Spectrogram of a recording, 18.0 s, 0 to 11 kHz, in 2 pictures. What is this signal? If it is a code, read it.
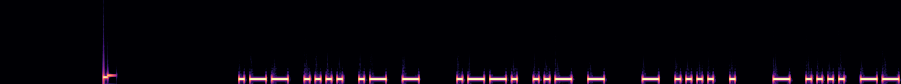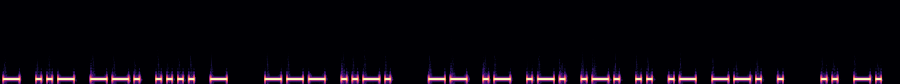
Morse code, heard as a keyed tone, about 21 wpm, 700 Hz. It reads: WHAT PUT THE THOUGHT OF MARRIAGE IN
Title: Sentences from Top 1000 Words - Review Part 5 - 22wpm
